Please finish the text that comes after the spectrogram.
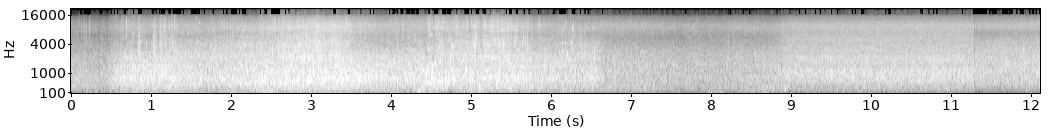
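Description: A flowing river at Pictured Rocks, Michigan rushes steadily nearby, with wind buffeting the microphone and the water's roar easing slightly partway through; no one speaks.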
